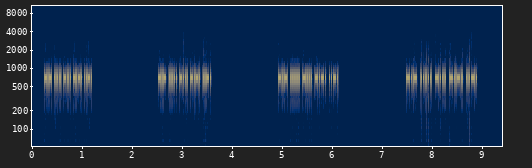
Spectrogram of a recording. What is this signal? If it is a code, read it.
Morse code, heard as a keyed tone, about 59 wpm, 700 Hz. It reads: K5BCF K5BCF K5BCF K5BCF
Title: Speed Racing - USA Call Signs 50wpm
